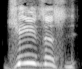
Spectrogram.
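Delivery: ordinary talk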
